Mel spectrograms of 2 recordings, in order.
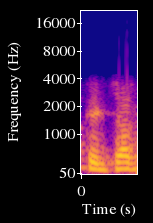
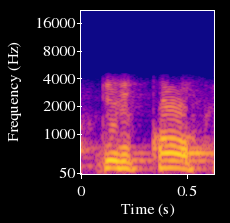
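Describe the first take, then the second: First: किरचॉफ with a CH in the middle; common pronunciation. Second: किरकॉफ with a hard K in the middle; book pronunciation. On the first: Teacher giving the name most people use, किरचॉफ with a CH sound. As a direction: say किरचॉफ the popular way, "kir-chof". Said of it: "ninety percent लोग किरचॉफ ही बोलते हैं". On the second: Teacher reading the name as the book spells it, किरकॉफ with a K sound. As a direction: say किरकॉफ as written, "kir-kof". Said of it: "किरकॉफ book में लिखा हुआ है". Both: Shown as a demonstration.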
